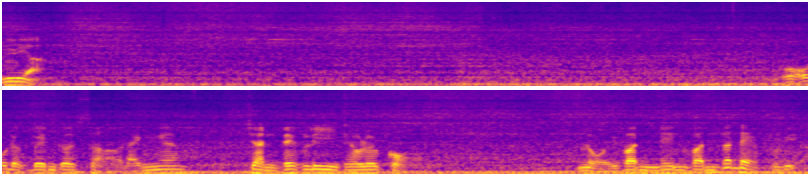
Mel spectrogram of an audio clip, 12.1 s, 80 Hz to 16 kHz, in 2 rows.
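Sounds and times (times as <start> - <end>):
continuous low hum: 0.0 - 12.0
even hiss: 0.0 - 12.0.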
